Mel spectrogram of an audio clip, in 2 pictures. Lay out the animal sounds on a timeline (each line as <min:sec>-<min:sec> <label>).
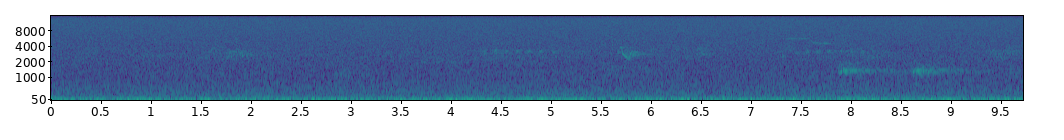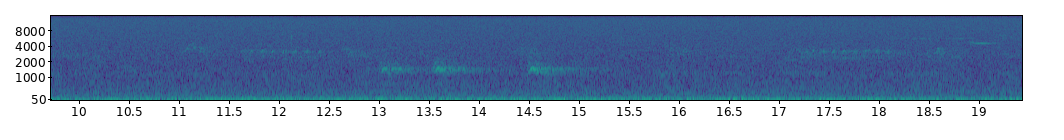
0:01.2-0:19.4 Red-eyed Vireo (Vireo olivaceus)
0:04.2-0:05.1 American Robin (Turdus migratorius)
0:07.2-0:08.1 Black-throated Green Warbler (Setophaga virens)
0:07.7-0:09.2 American Crow (Corvus brachyrhynchos)
0:11.5-0:12.5 American Robin (Turdus migratorius)
0:13.0-0:15.1 American Crow (Corvus brachyrhynchos)
0:17.3-0:18.3 American Robin (Turdus migratorius)
0:18.3-0:19.3 Black-throated Green Warbler (Setophaga virens)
